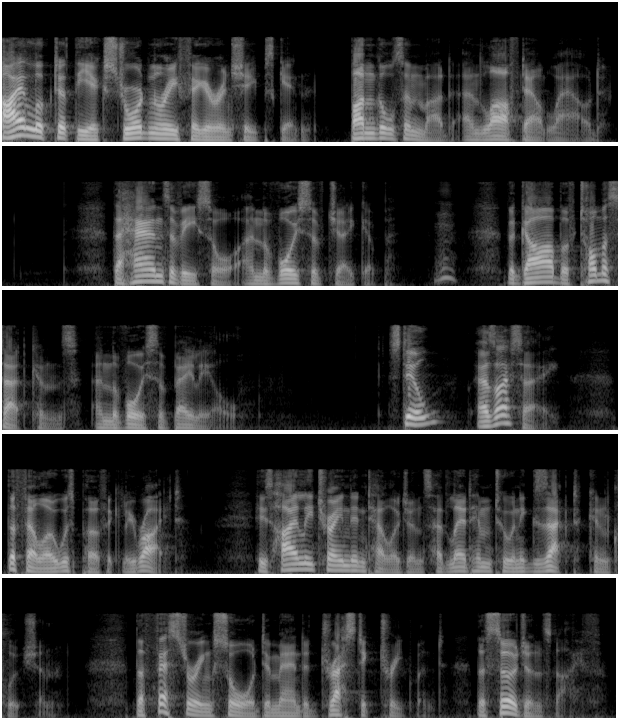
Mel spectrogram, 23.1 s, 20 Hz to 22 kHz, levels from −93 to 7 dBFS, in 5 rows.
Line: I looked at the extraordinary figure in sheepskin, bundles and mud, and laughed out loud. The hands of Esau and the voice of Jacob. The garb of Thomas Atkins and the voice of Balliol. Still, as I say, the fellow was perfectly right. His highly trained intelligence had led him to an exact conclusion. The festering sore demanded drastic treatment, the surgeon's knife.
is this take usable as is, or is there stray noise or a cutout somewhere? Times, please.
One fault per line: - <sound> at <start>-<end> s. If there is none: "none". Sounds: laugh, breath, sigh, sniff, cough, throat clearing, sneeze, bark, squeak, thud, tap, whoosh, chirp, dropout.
- breath at 7.9-8.1 s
